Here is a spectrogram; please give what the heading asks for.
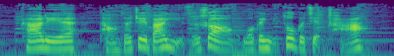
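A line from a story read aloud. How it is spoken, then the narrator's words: Gentle voice. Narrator (Chinese): 狮子医生温柔的对他说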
